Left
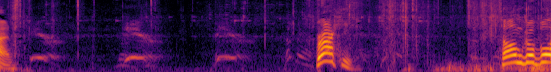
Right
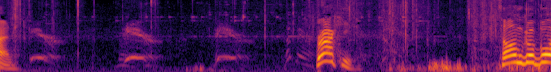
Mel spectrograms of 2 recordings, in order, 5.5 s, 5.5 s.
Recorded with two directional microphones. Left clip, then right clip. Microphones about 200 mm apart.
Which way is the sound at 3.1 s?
20° right (ahead or behind).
